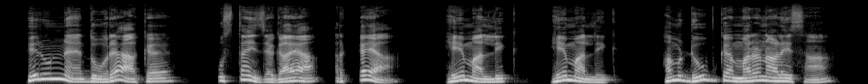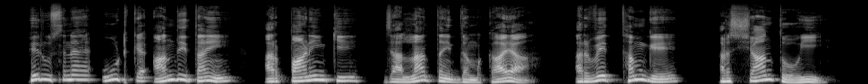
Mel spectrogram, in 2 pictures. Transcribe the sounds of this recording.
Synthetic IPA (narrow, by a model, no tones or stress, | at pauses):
pʰeːɾʊnːɛd̪ʱoːɾɛaːkɛ | ʊst̪ãːĩd͡ʒɐɡaːjaɐɾkɛɦja̰ | ɦemaːlɪk | ɦemaːlɪk | hɐmɖʱuːbkɛmɐɾəɽ̃aːɭesã | pʰeːɾʊsnɛʊːʈʰkɛʔãːnd̪it̪ãːĩ | ɐɾpaːɽ̃iki | d͡ʒʱaːlːãt̪ãːĩd̪ʱɐmkaːja̰ | ɐɾʋet̪ʰɐmɡe | ɐɾʃãːnt̪ɦoːiː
